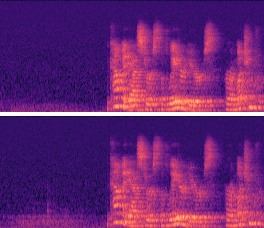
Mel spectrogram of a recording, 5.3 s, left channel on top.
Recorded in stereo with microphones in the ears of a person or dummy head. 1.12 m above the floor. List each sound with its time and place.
2.1 s a woman speaking: centre (ahead or behind), 0.9 m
